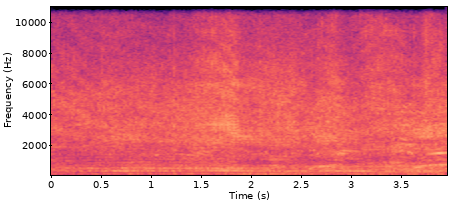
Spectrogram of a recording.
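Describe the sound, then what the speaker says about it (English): Mini stock race cars pulling away at the green flag on a summer evening at Bakersfield Speedway, a loud, steady blended engine roar across the whole stretch, with commentary faintly audible over it. "green flag is out. Good start for the mini stocks."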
